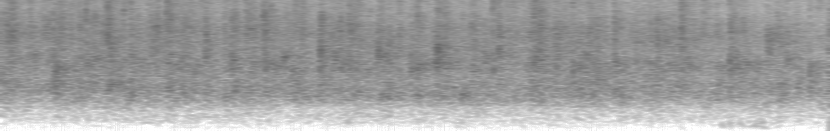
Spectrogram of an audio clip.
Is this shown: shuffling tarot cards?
no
